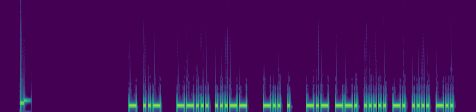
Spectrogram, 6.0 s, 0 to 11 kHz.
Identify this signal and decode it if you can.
Morse code, heard as a keyed tone, about 40 wpm, 700 Hz. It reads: TU 73 DE KG5NHD
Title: Common QSO Phrases Encore 40wpm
